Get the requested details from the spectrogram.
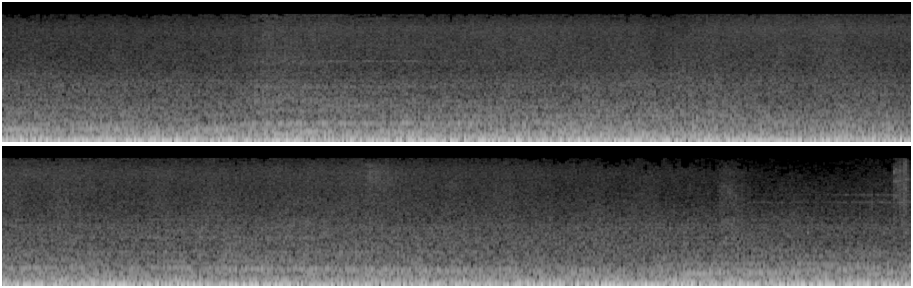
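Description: Heavy boots thud on a metal floor.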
